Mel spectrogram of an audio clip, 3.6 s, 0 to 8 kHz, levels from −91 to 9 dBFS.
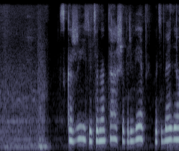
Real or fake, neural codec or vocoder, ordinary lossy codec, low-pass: real; none; none; 7.2 kHz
